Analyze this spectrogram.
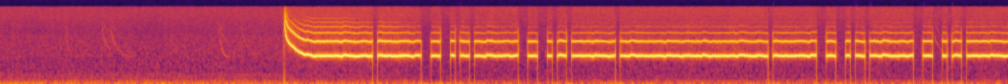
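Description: Answering-machine beep played back from an old GTE cassette: after a faint hum, a loud steady single tone comes in about three seconds in with a quick downward swoop, then holds, cutting out briefly many times. It is the beep that marks the start of a caller's recorded message.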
